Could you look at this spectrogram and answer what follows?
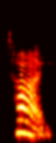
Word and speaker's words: time: তাসমিয়া টি বলতেছো যে টি বলবে তার বাতাস বের হবে না যে টি বলবে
